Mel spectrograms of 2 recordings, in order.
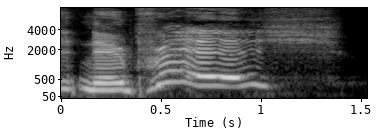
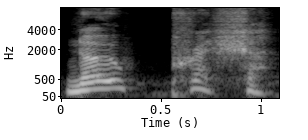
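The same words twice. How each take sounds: First: PRESSURE cut to "presh", high, loud, drawn out; mocking, exaggerated "presh" for PRESSURE; cut-short slang. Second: PRESSURE said in full with both syllables, raised; full word. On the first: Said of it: "don't talk like this". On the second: Shown as a demonstration. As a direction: pointedly finish the word PRESSURE. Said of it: "to finish the fucking word".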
